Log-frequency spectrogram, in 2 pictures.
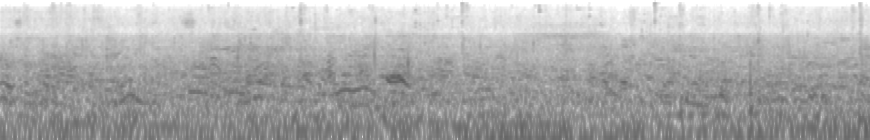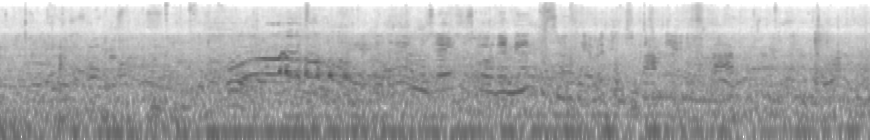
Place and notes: Rīga, Latvia, walk in zoo
walk in zoo. sennheiser ambeo smart headset recording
